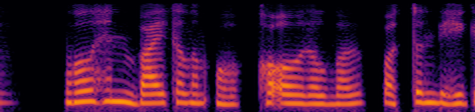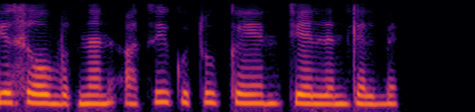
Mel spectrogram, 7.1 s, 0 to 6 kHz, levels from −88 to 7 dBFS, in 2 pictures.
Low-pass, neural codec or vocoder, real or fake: 5.4 kHz; codec, 16 kHz, about 1 kbps, DyCAST, with the encoder's durations; fake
